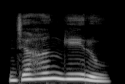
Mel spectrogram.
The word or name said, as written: ಜಹಂಗೀರು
